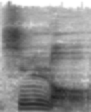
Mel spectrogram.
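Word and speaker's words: 新郎: 발음은 신로, 신랑의 신로, 신로. 이게 붙으면 이제 신랑 신부죠.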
